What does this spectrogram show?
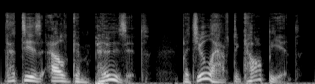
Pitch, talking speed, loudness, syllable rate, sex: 150 Hz, 210 wpm, -18 LUFS, 5.5 syllables/s, male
